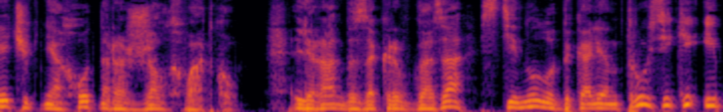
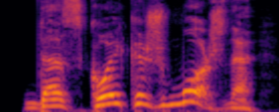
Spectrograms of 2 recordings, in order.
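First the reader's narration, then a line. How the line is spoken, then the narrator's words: Roaring. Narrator (Russian): взревела Лиранда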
